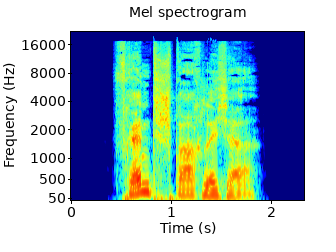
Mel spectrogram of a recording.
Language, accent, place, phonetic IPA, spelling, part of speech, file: German, Germany, Berlin, [ˈfʁɛmtˌʃpʁaːxlɪçɐ], fremdsprachlicher, adjective, De-fremdsprachlicher.ogg
- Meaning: inflection of fremdsprachlich: 1. strong/mixed nominative masculine singular 2. strong genitive/dative feminine singular 3. strong genitive plural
